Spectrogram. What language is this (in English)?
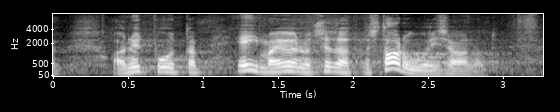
Estonian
